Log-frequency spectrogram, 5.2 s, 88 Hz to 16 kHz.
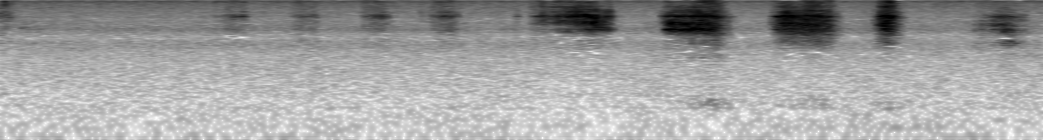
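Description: Faint, scratchy short strokes of a Yaqi Final Cut adjustable double-edge safety razor with a Treet Platinum blade, set low at 2.5, cutting stubble through shaving lather. The strokes start about three seconds in, several in a row.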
